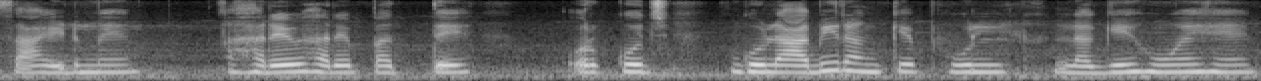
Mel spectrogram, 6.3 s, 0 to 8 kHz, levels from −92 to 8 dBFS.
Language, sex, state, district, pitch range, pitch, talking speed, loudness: Hindi, female, Madhya Pradesh, Bhopal, 225-240 Hz, 230 Hz, 135 wpm, -18 LUFS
